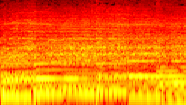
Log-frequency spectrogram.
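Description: Live rock band playing an instrumental passage of held, sustained chords, with no singing; the chord changes about half a second in and again near the end.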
